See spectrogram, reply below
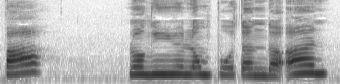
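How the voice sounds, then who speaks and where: A woman's voice: high voice, fairly even intonation, slow. A woman playing an affectionate young daughter who earnestly reassures her father in an amateur radio drama. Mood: tender, earnest. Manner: gentle, earnest.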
